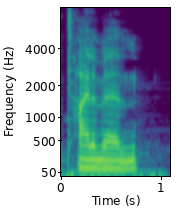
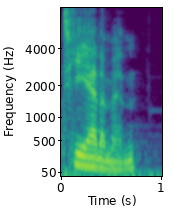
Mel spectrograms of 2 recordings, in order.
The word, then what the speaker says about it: Tiedemann: Okay, this is gonna be me, like, action Tiedemann. Not Tiananmen. Tiedemann.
